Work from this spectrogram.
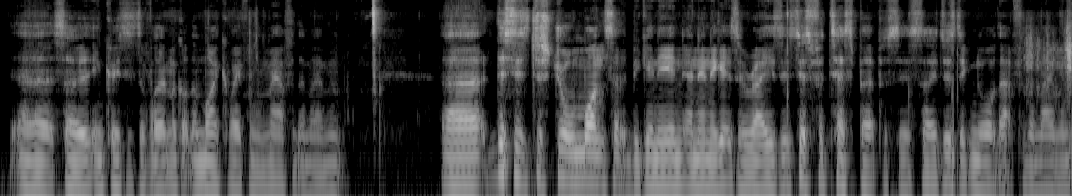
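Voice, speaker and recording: A man giving a casual, rambling demonstration of a homemade device, halting and thinking aloud as he goes. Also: lowish voice, warm tone.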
